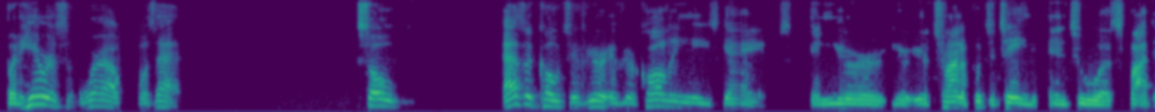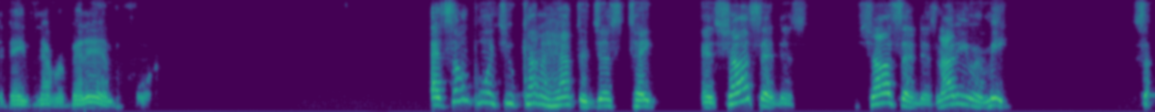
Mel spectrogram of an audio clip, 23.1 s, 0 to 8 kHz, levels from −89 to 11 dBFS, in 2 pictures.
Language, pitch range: English, 130-180 Hz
